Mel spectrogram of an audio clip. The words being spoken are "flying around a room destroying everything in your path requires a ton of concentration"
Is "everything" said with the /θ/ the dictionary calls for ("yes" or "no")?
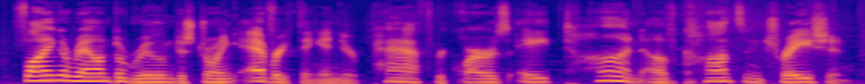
yes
